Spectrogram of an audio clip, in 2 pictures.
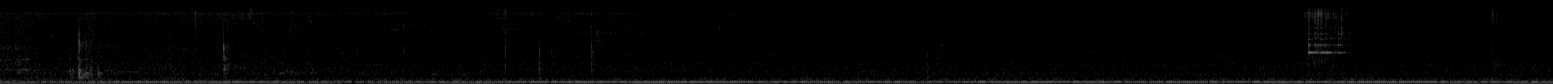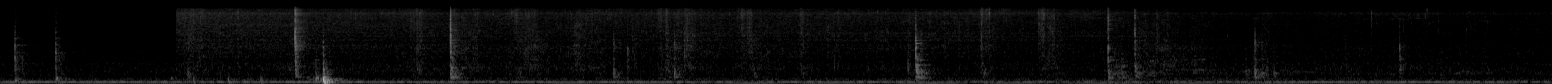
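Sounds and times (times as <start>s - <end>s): food sizzling in a frying pan: 0.0s - 10.4s, 17.3s - 31.0s.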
